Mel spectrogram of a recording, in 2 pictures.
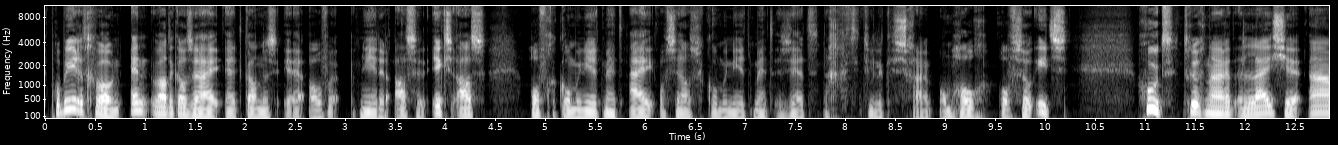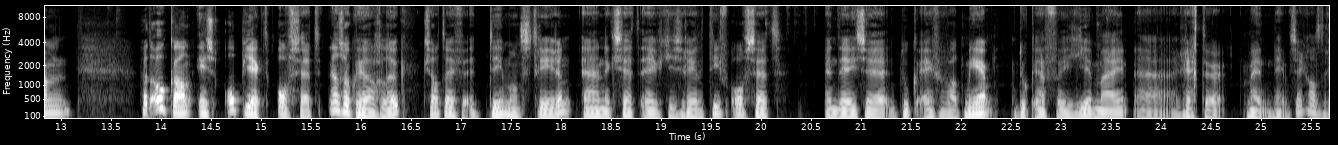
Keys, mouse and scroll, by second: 0.6 middle click, 1.6 click, 4.4 click, 6.0 click, 6.8-7.2 scroll down 2, 7.4 middle click, 9.0 ctrl+z, 9.4 ctrl+z, 19.7 click, 20.2 click, 20.4 click, 20.6 click, 20.8 click, 23.1 shift+right click.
